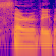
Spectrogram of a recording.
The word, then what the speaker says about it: CeraVe: Yes, it is CeraVe, but that was pure guesswork.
